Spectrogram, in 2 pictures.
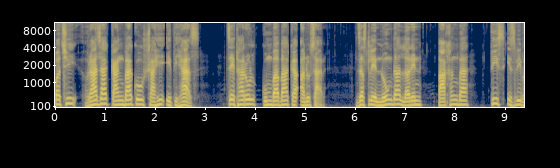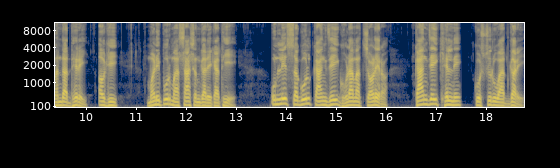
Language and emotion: Nepali, neutral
